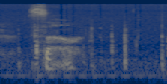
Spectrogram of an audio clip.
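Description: A soft, breathy spoken "so", then a few faint, short clicks of lips pressing together and parting as freshly applied lip balm is felt.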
